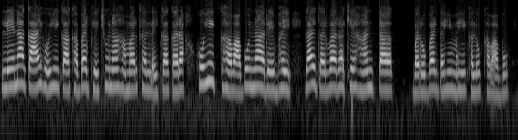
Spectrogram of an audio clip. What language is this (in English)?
Chhattisgarhi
